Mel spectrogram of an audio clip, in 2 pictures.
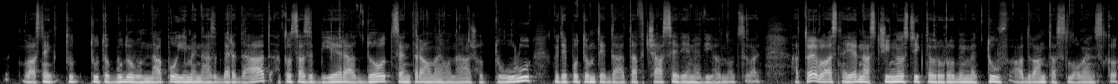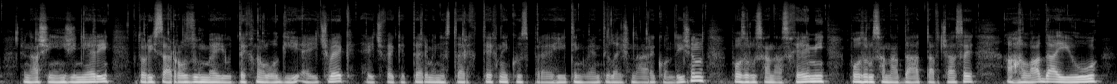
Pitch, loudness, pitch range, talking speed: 105 Hz, -19 LUFS, 100-115 Hz, 175 wpm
